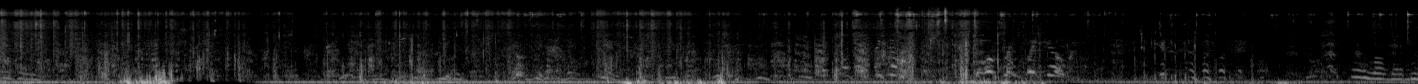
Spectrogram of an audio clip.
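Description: A dog running and playing, its paws thudding on the ground in several bursts, with a steady low hum underneath.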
